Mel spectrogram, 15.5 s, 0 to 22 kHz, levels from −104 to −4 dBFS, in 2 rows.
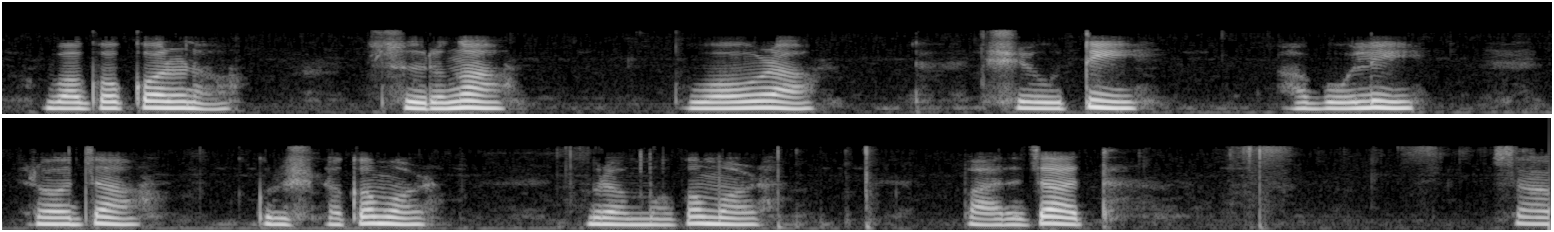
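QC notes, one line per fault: Nothing stood out on listening to this speech recording.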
